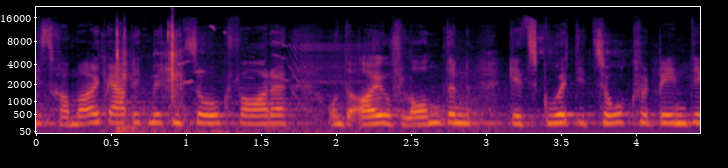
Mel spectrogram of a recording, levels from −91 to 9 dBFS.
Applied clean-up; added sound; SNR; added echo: none; Squeak; 11 dB; none.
